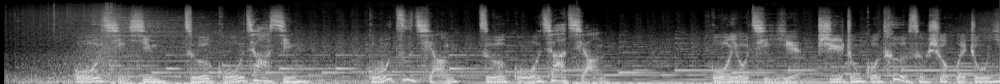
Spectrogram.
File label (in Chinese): 男 专题 党政建设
